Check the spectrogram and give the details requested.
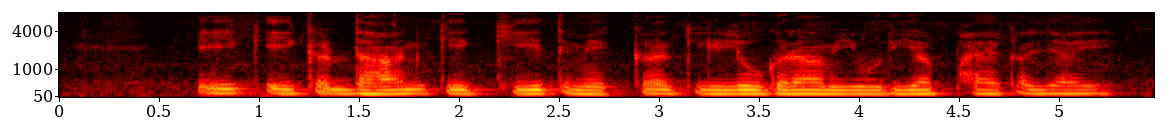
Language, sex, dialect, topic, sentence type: Bhojpuri, male, Western, agriculture, question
